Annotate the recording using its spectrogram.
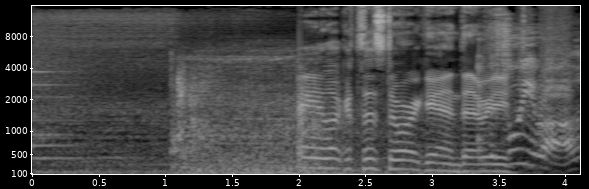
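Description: A heavy hatch door slides open with a mechanical hiss.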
